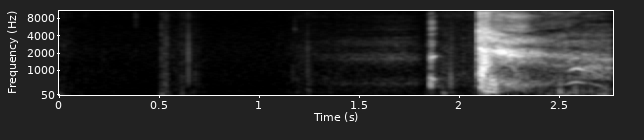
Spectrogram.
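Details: A few quiet catches of breath, then one sharp, loud explosive burst; a single messy sprayed sneeze.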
